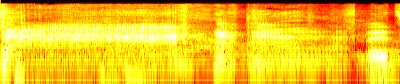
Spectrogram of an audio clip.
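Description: Laughter: a loud, high, wavering laugh for about the first second, then shorter broken bursts of laughing, just as the rock-paper-scissors round ends.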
